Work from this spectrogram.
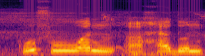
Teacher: تنوین کے بعد حروف حلقی میں سے حمزہ آ رہا ہے، اس لیے تنوین کو ظاہر کر کے بلا غنہ کے جلد پڑھیں گے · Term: اظہار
